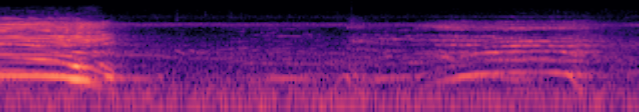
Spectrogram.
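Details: Red deer stag roaring during the September rut in the mountains of Spain: a loud, hoarse bellow that drops in pitch, then a quieter, deep, arching groan a few seconds later.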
